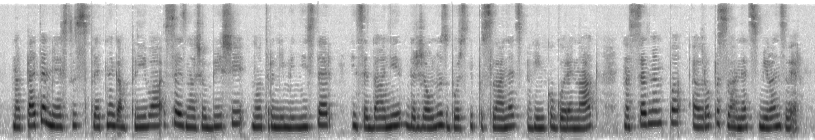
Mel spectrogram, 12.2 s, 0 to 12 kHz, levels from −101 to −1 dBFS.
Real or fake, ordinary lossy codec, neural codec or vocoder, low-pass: fake; AAC, 32 kbps; codec, 24 kHz, 3.1 kbps, DualCodec; 10.8 kHz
